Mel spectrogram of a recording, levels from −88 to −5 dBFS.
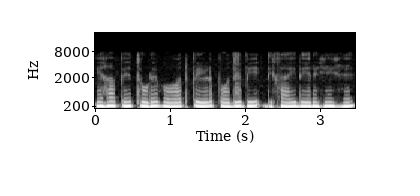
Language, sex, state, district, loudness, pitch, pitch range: Hindi, female, Goa, North and South Goa, -11 LUFS, 200 Hz, 195-205 Hz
